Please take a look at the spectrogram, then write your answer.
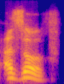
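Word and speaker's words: עזוב: Um same with the other ones, by the way, azov. Azov, right? The emphasis on the last syllable.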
